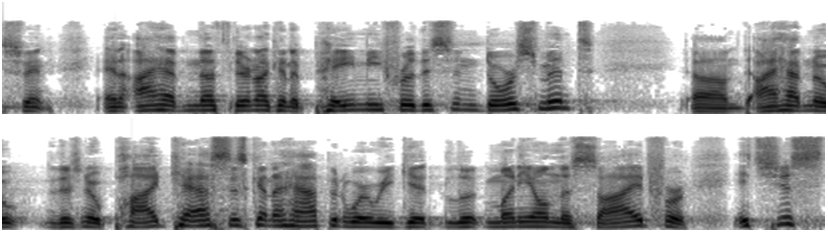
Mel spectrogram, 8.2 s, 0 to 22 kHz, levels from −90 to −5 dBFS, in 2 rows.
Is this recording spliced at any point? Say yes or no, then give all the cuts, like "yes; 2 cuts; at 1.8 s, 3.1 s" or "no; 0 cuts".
yes; 1 cut; at 1.1 s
